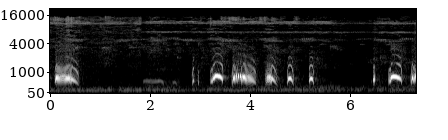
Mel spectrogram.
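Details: Spotted dove singing the kuk 3 coo, clean recording: a long hollow coo ends one phrase, a soft note follows, then a full phrase of short clipped notes, a long rolled coo and three brief falling coos, repeating.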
